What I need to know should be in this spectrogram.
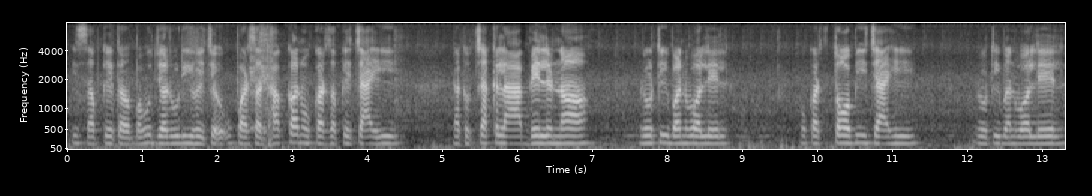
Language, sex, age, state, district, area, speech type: Maithili, female, 60+, Bihar, Madhubani, rural, spontaneous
